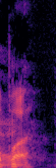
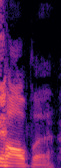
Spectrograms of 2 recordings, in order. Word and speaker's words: Jalpa: It's J-A-L-P-A. – Oh, okay. – Halpa. – Okay. – I didn't know that's how you pronounce that.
